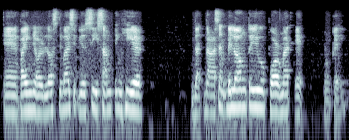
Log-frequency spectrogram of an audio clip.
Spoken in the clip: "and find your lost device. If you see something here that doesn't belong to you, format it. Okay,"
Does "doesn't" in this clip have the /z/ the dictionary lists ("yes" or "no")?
no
